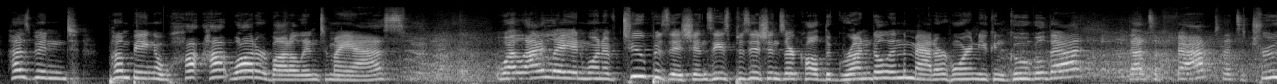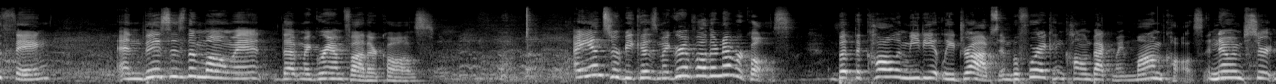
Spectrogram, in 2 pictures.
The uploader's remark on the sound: Live at the Bell House!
